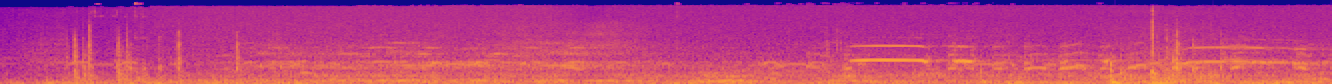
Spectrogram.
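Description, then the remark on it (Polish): A flock of cranes calls from overhead, a few bugling notes sounding across the sky amid outdoor background noise and occasional clicks. “Mamy tam klucz jakiś leci ptaków. Żurawie chyba.”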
